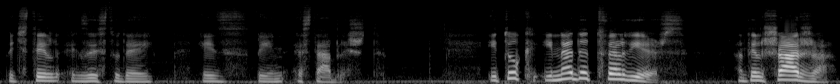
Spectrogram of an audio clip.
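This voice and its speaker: A man presenting to camera in a documentary style, speaking in measured short phrases with pauses between them. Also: on the high side, a bit bright, clear, resonant tone, no room sound. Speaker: researcher presenting on location.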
